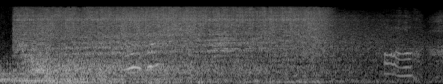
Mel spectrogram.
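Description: Anime sound effect of a sudden rushing blast, a loud hiss that holds for about three seconds and then fades, with a short vocal cry near the end.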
